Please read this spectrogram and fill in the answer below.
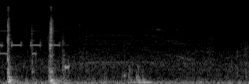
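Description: Toyota Camry hybrid's in-cabin reverse warning, a rapid repeating high beep, which stops about half a second in as the car is shifted from reverse to park. Two sharp clicks come over the end of the beeping, followed by a softer knock.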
